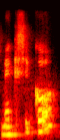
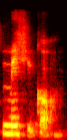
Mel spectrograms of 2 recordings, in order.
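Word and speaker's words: México: mexico in spanish it's mexico that's really important when you meet a person who is mexican you call him mexicano so you don't pronounce this x as x you pronounce it as he i think for for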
